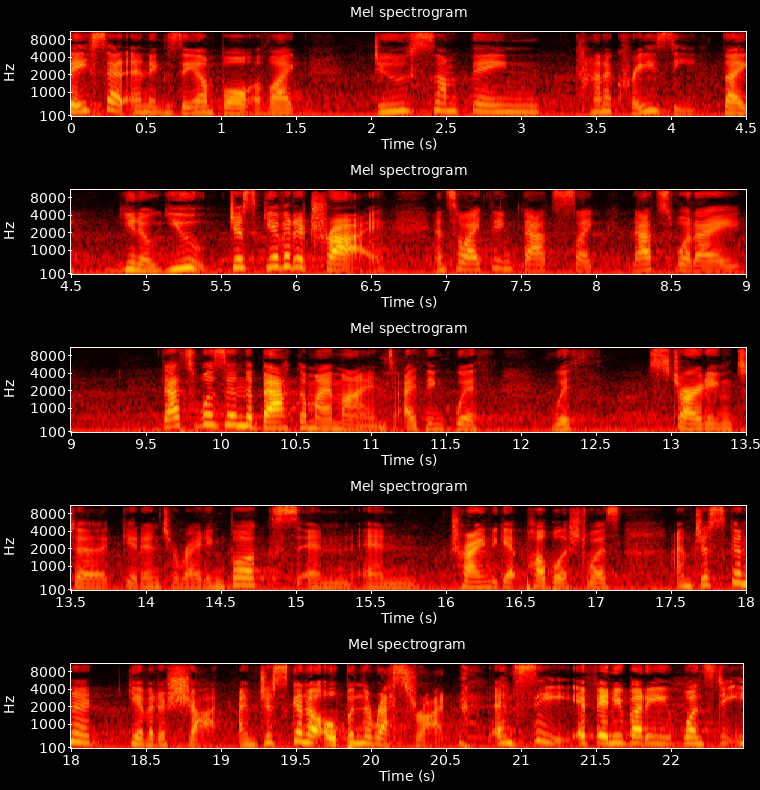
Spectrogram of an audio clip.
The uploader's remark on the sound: Part two of a special LIVE episode.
